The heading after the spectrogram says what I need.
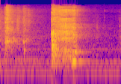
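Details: Vlog about a bothersome ongoing cough, recorded at home: a small throat sound, then one harsh, forceful cough in a quiet room, followed by "excuse me"; cough.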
